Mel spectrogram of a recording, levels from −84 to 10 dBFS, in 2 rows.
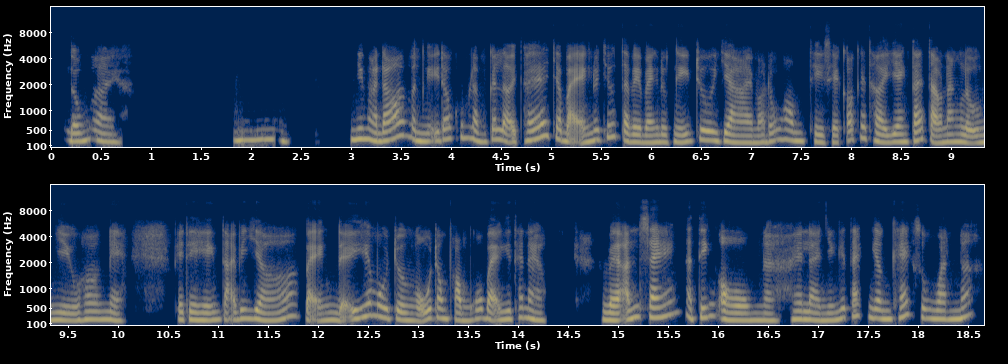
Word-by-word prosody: Đúng 215 +2 +1
rồi. 210 -5 -2 1.2
Ừm. 240 +3 -1 0.8
Nhưng 265 +1 +3
mà 225 -4 +3
đó 260 +11 +2
mình 235 -5 +1
nghĩ 210 +2 0
đó 265 +2 -2
cũng 300 0 -8
là 250 -5 0
một 200 - -2
cái 255 - -1
lợi 235 - +1
thế 275 +9 +3
cho 260 - -1
bạn 205 -2 +1
đó 245 - +1
chứ, 320 +1 -3
tại 220 -5 +1
vì 190 -1 +2
bạn 180 +1 0
được 185 0 -3
nghỉ 195 +2 -1
trưa 245 -2 +3
dài 190 -5 +1
mà, 180 +1 -2
đúng 225 +6 -3
hông? 230 -4 -1
Thì 190 -3 -2
sẽ 180 +1 -4
có 230 +6 -5
cái 290 -2 -4
thời 190 -4 +1
gian 195 0 +1
tái 230 +4 +1
tạo 175 -3 +2
năng 195 +1 0
lượng 175 +1 +1
nhiều 185 -2 0
hơn 205 +1 0
nè. 180 -3 -1 0.5
Vậy 200 - 0
thì 200 -1 +2
hiện 190 +1 +1
tại 190 -1 -2
bây 225 +1 0
giờ 220 -2 +3 0.2
á 285 - -3
bạn 185 +2 0
để - - 0
ý 245 +8 +1
môi 280 -5 +1
trường 200 -5 0
ngủ 195 +6 +1
trong 240 -2 0
phòng 180 -2 0
của 230 - -1
bạn 210 -2 +1
như 215 - +3
thế 255 +4 -5
nào? 210 -6 +1 0.6
Về 190 -1 +4
ánh 220 +8 +4
sáng 270 +6 +2
nè, 250 - -1
tiếng 260 +4 -1
ồn 185 -3 +3
nè 180 -1 0
hay 210 +1 -1
là 200 -2 +2
những 185 +1 0
cái 245 - -1
tác 290 -1 -3
nhân 230 -3 +2
khác 275 +9 -2
xung 235 -3 -1
quanh 215 0 +3
á. 270 +6 +1
215 Hz, 255 wpm, -23 LUFS, 190-245 Hz, 1.2 s, Về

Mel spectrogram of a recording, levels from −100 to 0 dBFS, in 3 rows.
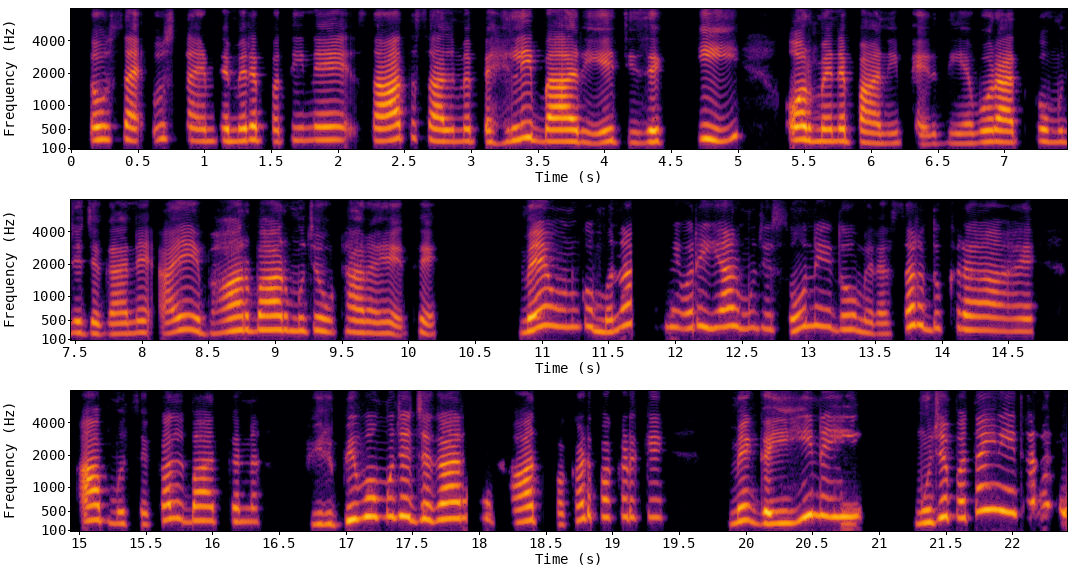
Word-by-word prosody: तो 275 - +4
उस 280 - -4
टाइ 270 -3 +3 0.2
उस 295 +1 -9
टाइम 250 -2 -4
पे 255 - 0
मेरे 255 +3 +3
पति 250 +3 -10
ने 275 +1 -2 0.3
7 275 +4 +4
साल 255 -6 0
में 250 +1 -4
पहली 245 +5 0
बार 245 -1 +7
ये 220 +3 -3
चीज़ें 225 0 0
की 295 +5 -2 0.4
और 280 -1 +8
मैंने 250 0 +2
पानी 210 -4 -2
फेर 190 -3 -12
दिया। 200 0 -11
वो 230 +2 -1
रात 230 -2 +4
को 245 - -1
मुझे 230 +1 -6
जगाने 220 +2 -6
आए, 275 +4 -2
बार-बार 290 +6 +2
मुझे 275 0 -5
उठा 255 -1 -3
रहे 225 -4 -6
थे, 220 - -5 0.7
मैं 290 +8 +6
उनको 360 -1 -6
मना 265 +8 -1
करी, 355 -3 -13
"अरे 360 +2 -2
यार, 355 +2 +1
मुझे 325 -1 -11
सोने 360 +6 -5
दो, 300 0 -5
मेरा 220 -4 -9
सर 375 - 0
दुःख 325 +1 -13
रहा 290 -2 -2
है, 265 0 -7 0.3
आप 305 -1 +5
मुझसे 240 -2 -9
कल 325 +2 +1
बात 300 -1 0
करना।" 280 0 -6 0.4
फिर 230 0 -6
भी 310 - +8
वो 385 +3 +4
मुझे 390 0 +4
जगा 325 +2 +5
रहे 350 -1 -8
थे, - - -23
हाथ 295 +3 +4 0.2
पकड़-पकड़ 370 - -4
के, 370 0 -11 0.5
मैं 290 +1 +1
गई 245 +1 +6
ही 400 +3 +6
नहीं। 380 -1 +2 0.4
मुझे 265 +9 +3
पता 365 +6 -2
ही - - +5
नहीं 475 - +3
था 345 -5 -6
ना 320 - -4
कि 390 +9 -5
275 Hz, 195 wpm, -23 LUFS, 240-330 Hz, 0.7 s, और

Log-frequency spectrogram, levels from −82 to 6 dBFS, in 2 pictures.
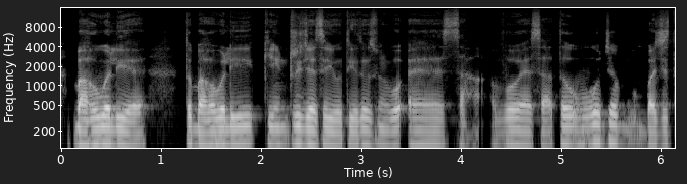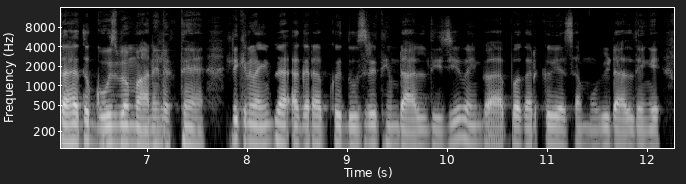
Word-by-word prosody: बाहुबली 110 +2 +6
है, 95 0 +1 0.4
तो - - +2
बाहुबली 110 +3 +4
की 115 - -2
एंट्री 110 +1 -1
जैसे 110 -1 +3
ही 105 - +2
होती 100 +2 -2
है, - - 0
तो 110 - +2
उसमें 105 +1 -5
वो 105 +2 0
ऐसा, 105 -1 -4 0.3
वो 105 +2 0
ऐसा 100 0 -2
तो 115 0 +3
वो 115 +4 +1
जब 120 -3 -2 0.2
बजता 105 +5 +4
है, 130 - +8
तो 135 - +3
गूज़बम्प 120 0 +3
आने 110 0 +1
लगते 105 +3 -3
हैं। 105 -3 -2 0.3
लेकिन 135 -3 -1
वहीं 120 0 +1
पे 125 - +5
अगर 115 +1 0
आप 115 0 -2
कोई 120 - +1
दूसरी 120 +2 -2
थीम 115 0 -7
डाल 105 +1 0
दीजिए, 110 +6 -6
वहीं 125 -6 -4
पे - - -2
आप - - -3
अगर 115 0 -1
कोई 115 -1 +1
ऐसा 110 +1 -7
मूवी 110 +1 -6
डाल 105 0 -2
देंगे, 110 0 -4
110 Hz, 220 wpm, -22 LUFS, 105-115 Hz, 0.4 s, है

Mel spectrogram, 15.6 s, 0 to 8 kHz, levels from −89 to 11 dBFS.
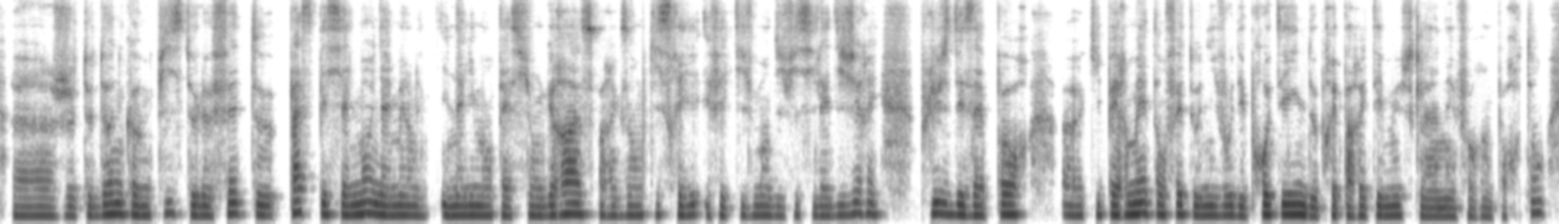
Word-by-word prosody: heu, 120 0 -2
je 120 +1 -4
te 120 +1 -5
donne 135 +3 +3
comme 125 -2 +1
piste 140 +1 -6
le 125 -1 +1
fait, 145 +3 -2
heu, 125 -1 -1
pas 155 +3 +4
spécialement 140 -2 +2
une 135 -2 +5
amélemi 125 -1 +1 0.2
une 125 -2 +1
alimentation 125 0 -1
grasse 135 +3 +4
par 125 -4 -5
exemple, 125 +1 -3
qui 135 -1 -7
serait 130 0 0
effectivement 125 0 -5
difficile 120 +1 -5
à 120 - -2
digérer. 135 +3 -2 0.4
Plus 145 -2 +1
des 130 -1 +2
apports, 130 +1 +1 0.3
heu, 125 -1 -3
qui 130 - -5
permettent 135 +2 +4
en 130 - +3
fait 135 +1 -1
au 125 - +2
niveau 125 +1 +1
des 120 -2 -2
protéines 135 +2 +5
de 115 -2 0
préparer 120 +1 -2
tes 125 +1 0
muscles 125 +1 -1
à 115 - -1
un 110 0 0
effort 110 0 -5
important, 115 +8 -7
125 Hz, 170 wpm, -22 LUFS, 120-135 Hz, 0.4 s, une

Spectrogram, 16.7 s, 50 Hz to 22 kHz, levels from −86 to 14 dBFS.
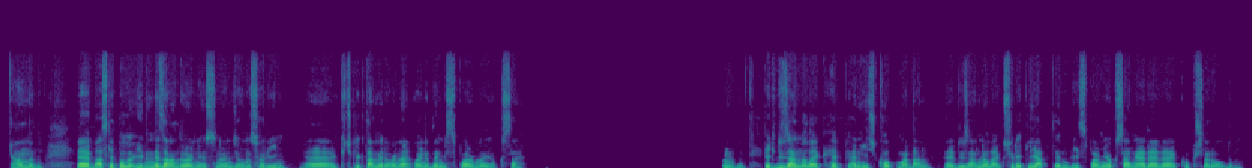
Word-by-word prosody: Anladım. 130 -7 -1 0.5
Iıı, 135 -2 +8
basketbolu 165 +4 +3
yine 140 0 -1
ne 165 - +6
zamandır 125 -6 +5
oynuyorsun 115 +1 -1
önce, 115 +1 -3
onu 130 +2 -4
sorayım. 130 +4 -4 0.2
Eee, 115 -4 0
küçüklükten 130 -1 0
beri 125 -1 +2
oynar 135 +4 0
oynadığın 125 +6 -1
bir - - -8
spor 125 -1 0
mu 155 +4 -3
yoksa? 135 +1 -8 2.6
Hı 125 - -2
hı. 115 +4 -7 0.3
Peki 150 -3 +2
düzenli 160 +8 +5
olarak 195 -8 +2
hep, 170 0 -1
hani, 130 -2 0
hiç 125 - -8
kopmadan, 125 -6 -2 0.2
eee, 115 -1 -2
düzenli 130 +3 0
olarak 120 -2 -1
sürekli 155 -1 -1
yaptığın 165 - -1
bir 115 - -4
spor 155 - -1
mu 210 - -2
yoksa, 160 0 0
hani, 150 +1 0
ara 140 0 +3
ara 130 -2 +1
kopuşlar 125 -3 -7
oldu 100 -3 -7
mu? 105 +4 -17
130 Hz, 155 wpm, -24 LUFS, 120-150 Hz, 2.6 s, Iıı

